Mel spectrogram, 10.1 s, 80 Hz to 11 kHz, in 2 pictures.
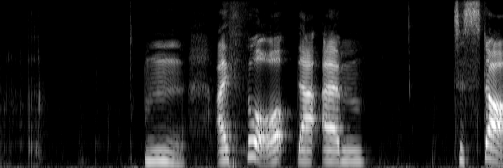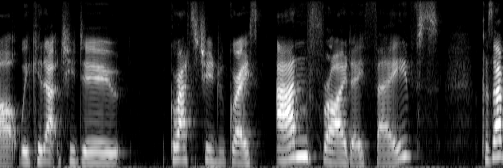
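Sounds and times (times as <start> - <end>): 
slurping tea from a cup: 0.0 - 0.5
soft mouth and swallowing noises: 0.0 - 1.4
speech: 1.4 - 3.7, 4.5 - 10.0.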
